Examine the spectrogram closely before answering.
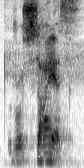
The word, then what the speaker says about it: Rosyth: Rosyth is pronounced Rosyth.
